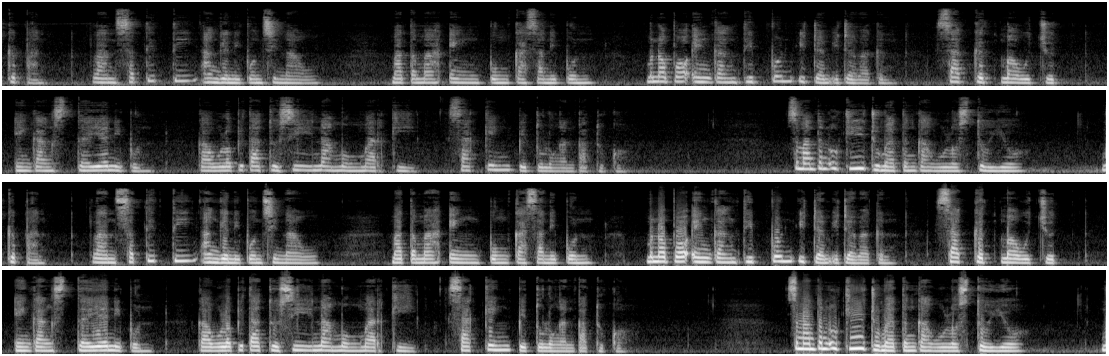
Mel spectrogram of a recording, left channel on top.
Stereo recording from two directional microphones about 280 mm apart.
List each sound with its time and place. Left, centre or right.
0.0 s speech: right
18.9 s speech: right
